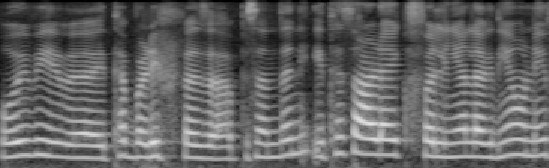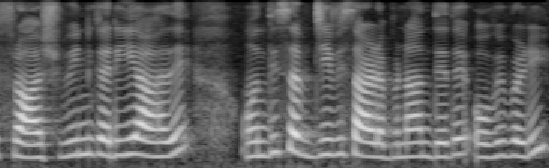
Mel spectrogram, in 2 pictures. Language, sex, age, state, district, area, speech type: Dogri, female, 30-45, Jammu and Kashmir, Udhampur, rural, spontaneous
